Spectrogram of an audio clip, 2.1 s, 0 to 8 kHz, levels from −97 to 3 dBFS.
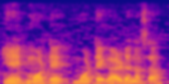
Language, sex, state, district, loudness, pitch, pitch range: Konkani, male, Goa, North and South Goa, -18 LUFS, 110 Hz, 105-120 Hz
